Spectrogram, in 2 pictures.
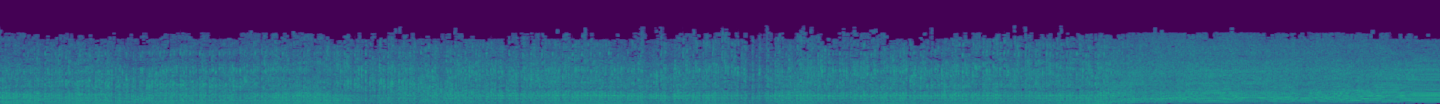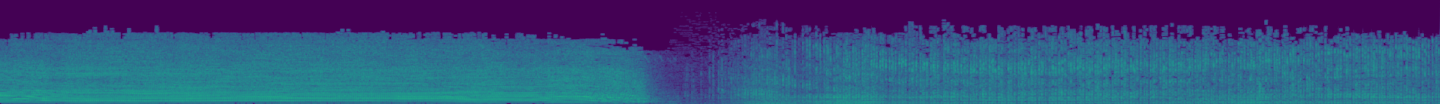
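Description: Supercharged drag-racing car engines running loud and rough. About a third of the way in, one engine revs up and then holds a steady pitch for several seconds. The sound drops out abruptly about two-thirds of the way through before engine noise resumes.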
